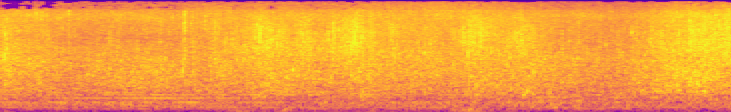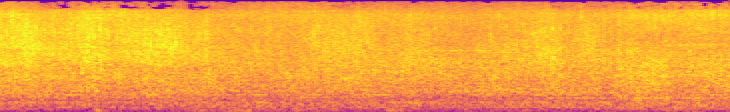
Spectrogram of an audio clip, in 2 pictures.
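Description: Waves splash against a small sailing boat.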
